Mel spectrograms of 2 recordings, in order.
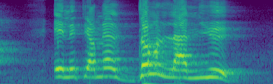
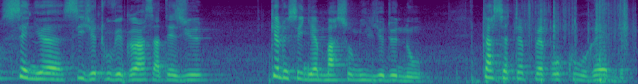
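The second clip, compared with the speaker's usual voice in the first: humble prayer; 7 semitones lower, 10 dB quieter than usual. Acted. Moses prays humbly to God.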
